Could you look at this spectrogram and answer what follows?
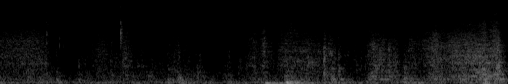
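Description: Wooden bed frame being slid forward across a pickup truck bed: soft scraping and rubbing with a few light knocks and a dull thump about halfway through.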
